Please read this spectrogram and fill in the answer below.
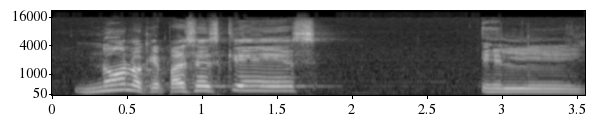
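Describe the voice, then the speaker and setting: A man's high-pitched voice at a very slow pace. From Colombia, Huila (Yaguará). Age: 60s. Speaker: news panelist.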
